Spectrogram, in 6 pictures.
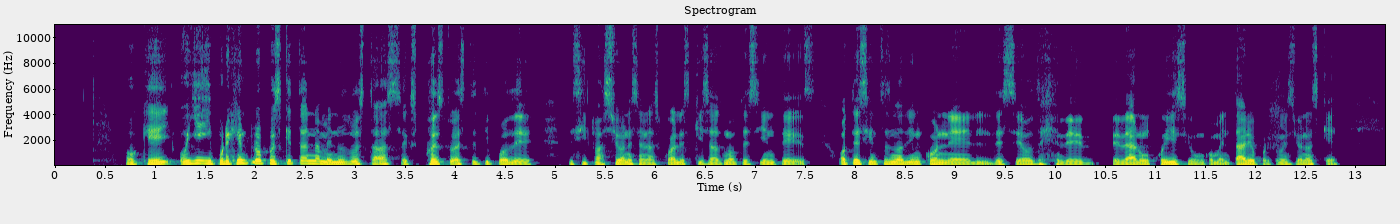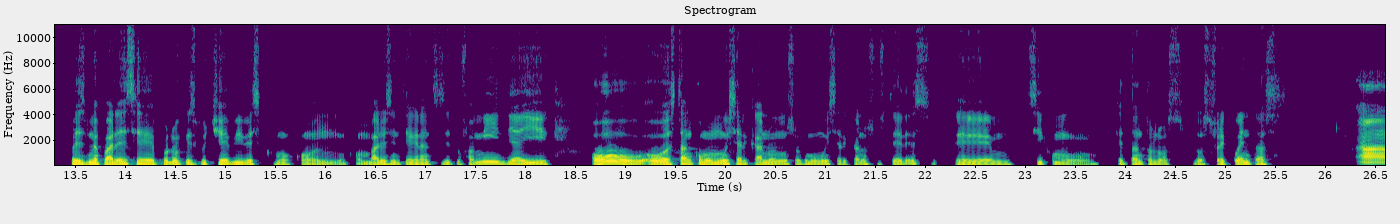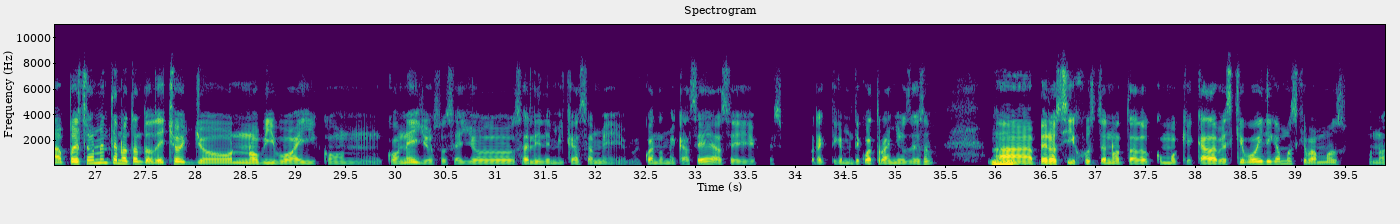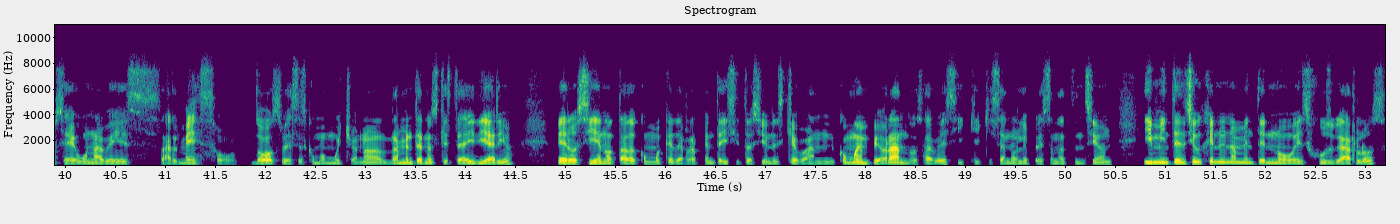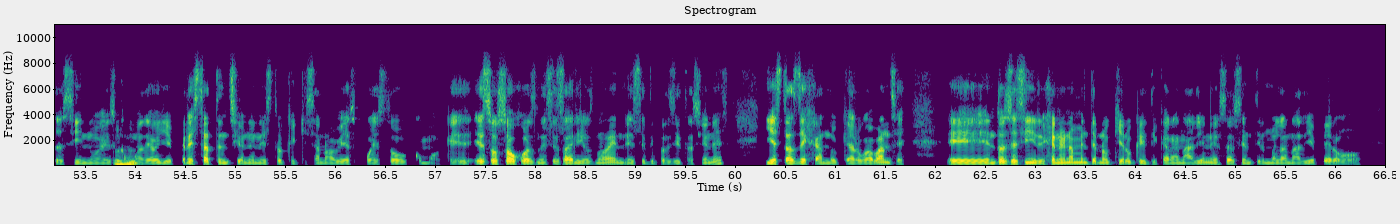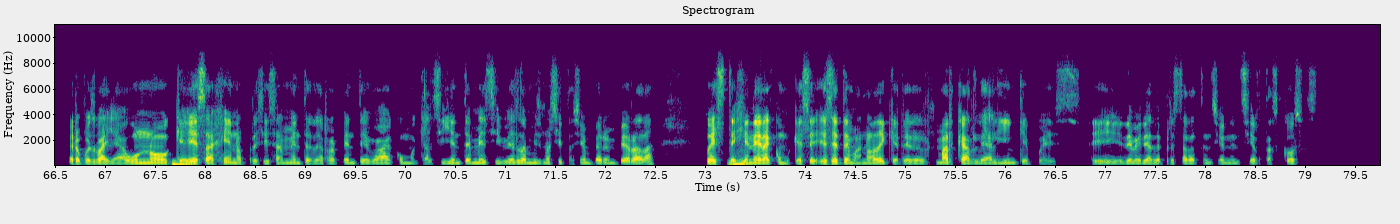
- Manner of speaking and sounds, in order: tapping
- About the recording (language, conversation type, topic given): Spanish, advice, ¿Cómo puedo expresar lo que pienso sin generar conflictos en reuniones familiares?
